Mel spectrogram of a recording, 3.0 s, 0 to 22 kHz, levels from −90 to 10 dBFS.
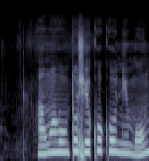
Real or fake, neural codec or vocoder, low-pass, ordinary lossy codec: real; none; 19.8 kHz; Opus, 64 kbps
